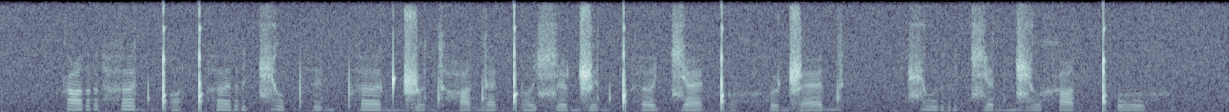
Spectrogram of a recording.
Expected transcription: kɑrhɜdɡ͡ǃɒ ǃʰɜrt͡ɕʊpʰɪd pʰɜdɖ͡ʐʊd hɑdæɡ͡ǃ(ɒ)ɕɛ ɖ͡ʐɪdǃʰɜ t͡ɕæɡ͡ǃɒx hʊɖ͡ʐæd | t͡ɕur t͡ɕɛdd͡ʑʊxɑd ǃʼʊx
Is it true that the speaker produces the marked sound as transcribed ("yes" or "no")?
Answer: no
